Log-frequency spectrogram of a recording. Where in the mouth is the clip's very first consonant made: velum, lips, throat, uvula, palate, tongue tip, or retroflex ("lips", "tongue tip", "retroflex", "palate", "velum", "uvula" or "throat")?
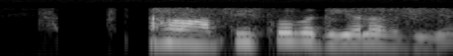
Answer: throat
